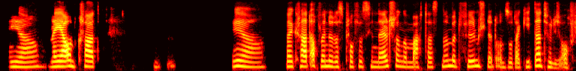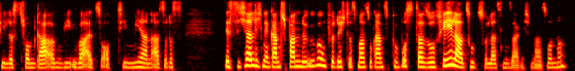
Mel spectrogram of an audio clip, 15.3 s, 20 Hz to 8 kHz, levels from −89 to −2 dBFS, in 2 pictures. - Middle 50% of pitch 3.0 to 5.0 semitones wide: No, narrow, 2.6 semitones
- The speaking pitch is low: No, high, 205 Hz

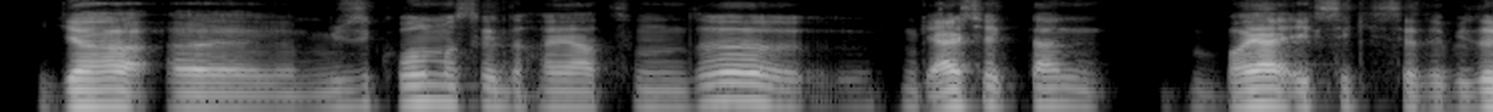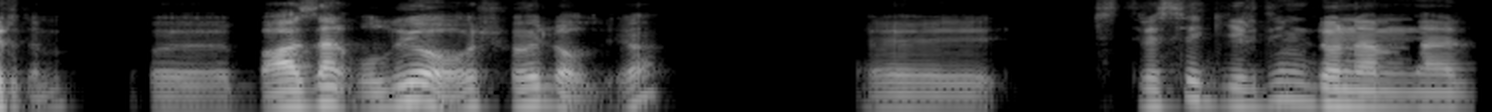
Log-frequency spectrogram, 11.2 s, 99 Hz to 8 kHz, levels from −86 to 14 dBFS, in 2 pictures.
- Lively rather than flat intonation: No, average, 2.9 semitones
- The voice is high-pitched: No, low, 115 Hz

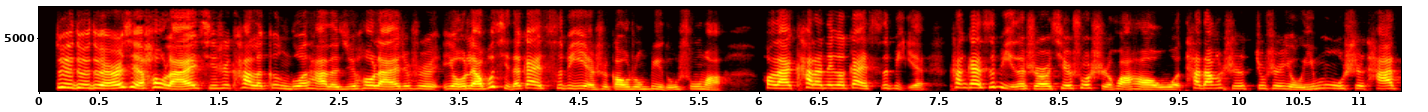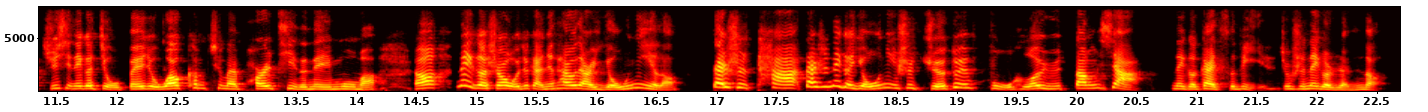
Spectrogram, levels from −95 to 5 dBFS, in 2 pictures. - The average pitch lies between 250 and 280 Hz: Yes, very high, 260 Hz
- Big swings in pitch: No, average, 4.7 semitones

